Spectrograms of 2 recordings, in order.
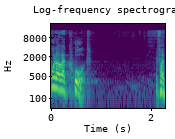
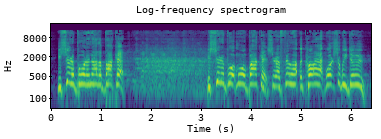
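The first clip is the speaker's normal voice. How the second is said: put-on excited boy; 9 semitones higher than usual. Preacher voicing his son at the beach, eager and laughing. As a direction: blurt it out like a thrilled young son. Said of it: "the only question Isaiah's got is".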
